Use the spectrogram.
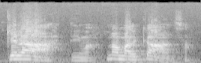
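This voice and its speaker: A man playing a sly trickster who longs for a horse in a radio play, musing and bargaining deliberately. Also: on the high side, animated, pushed and bright. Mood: wistful. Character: Pedro Urdemales, sly young trickster longing for a horse.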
